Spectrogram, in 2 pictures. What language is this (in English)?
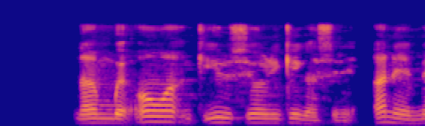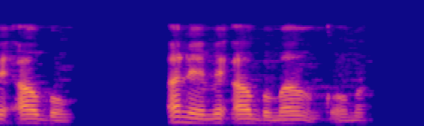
Igbo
